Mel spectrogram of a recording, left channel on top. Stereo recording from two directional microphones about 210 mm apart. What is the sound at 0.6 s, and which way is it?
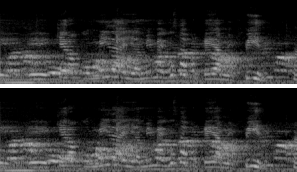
A woman's voice, centre (ahead or behind).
